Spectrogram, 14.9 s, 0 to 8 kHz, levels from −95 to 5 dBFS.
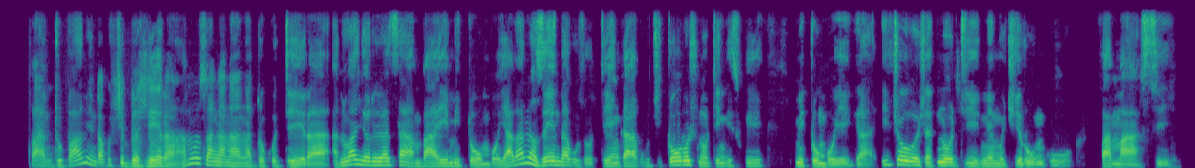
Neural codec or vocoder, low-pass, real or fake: codec, 16 kHz in and 24 kHz out, 2.2 kbps, FireRedTTS-2 codec; 7.2 kHz; fake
